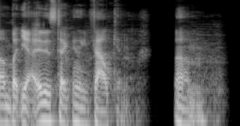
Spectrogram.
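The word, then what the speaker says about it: Valkin: storm hauler isn't it vulcan sorry what goliath merchant that was what i wrote sorry what'd you write falcon not vulcan yes v-a-l-k-i-n folk i'm pronouncing it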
